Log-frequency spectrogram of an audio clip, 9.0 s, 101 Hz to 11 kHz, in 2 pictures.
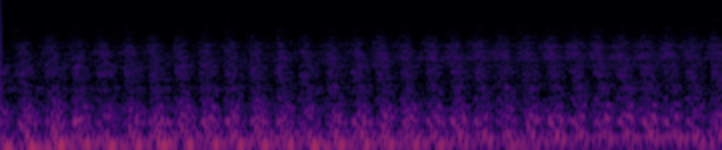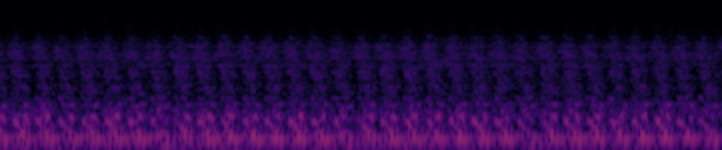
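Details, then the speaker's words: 2004 Chevrolet Silverado 2500HD 6.6 Duramax diesel, towed in, no codes: starter cranks steadily at about ninety turns a minute with no firing after priming from a fuel can; no fuel pressure, from a suction-line leak that lost prime, fixed with new 1/2" hose. "not making any fuel pressure at all it's coming up there we go so that confirms it we've got a suction leak into the fuel system"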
